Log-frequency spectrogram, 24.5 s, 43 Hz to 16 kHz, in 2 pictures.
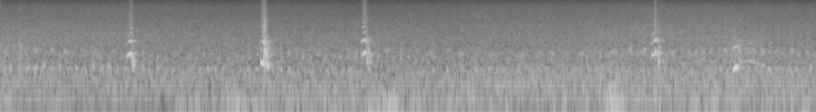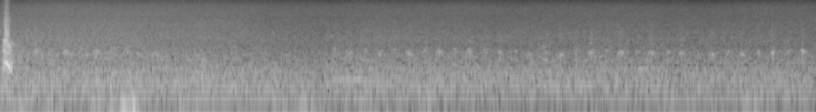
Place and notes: Velemín, Velemín, Czechia - Wind and rubber bands at Milešovka
The highest mountain in the České středohoří, Milešovka (837m), also known as Hromová hora, Milleschauer, Donnersberg is the windiest place in the Czech Republic. The average wind speed is 30.5 km / h, with no wind on average 8 days a year, on average 280 days a year there is a strong wind, there are about 35 storms a year. If it is clear you can see from the top the Giant Mountains, the Jizera Mountains, the Šumava Mountains and sometimes the Alps. The Poet Petr Kabeš watched the weather at the Meteorological Observatory from 1974 to 1977. I tested how the wind could handle the stretched rubber band.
